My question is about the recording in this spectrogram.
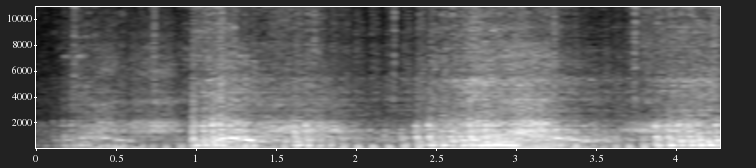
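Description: A 2003 Kawasaki KLR650's 651 cc single-cylinder four-stroke engine running on choke, warming up after starting. It grows a little louder in the first second, then holds steady.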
